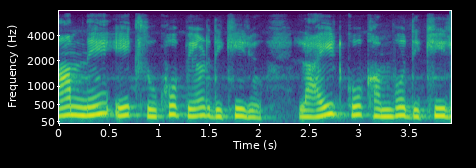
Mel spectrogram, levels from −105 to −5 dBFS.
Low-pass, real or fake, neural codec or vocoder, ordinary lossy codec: 7.2 kHz; real; none; none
